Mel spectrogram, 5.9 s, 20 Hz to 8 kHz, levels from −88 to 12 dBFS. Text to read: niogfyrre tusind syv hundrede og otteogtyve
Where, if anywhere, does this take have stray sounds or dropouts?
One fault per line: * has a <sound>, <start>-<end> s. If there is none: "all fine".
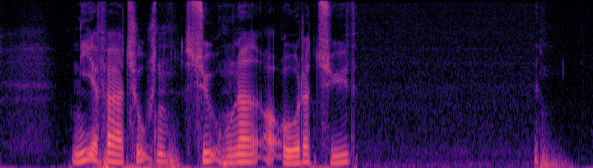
all fine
